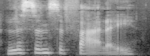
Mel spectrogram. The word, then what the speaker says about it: lissencephaly: and it is lissencephaly. How would you say it? – Lissencephaly. – Yes.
